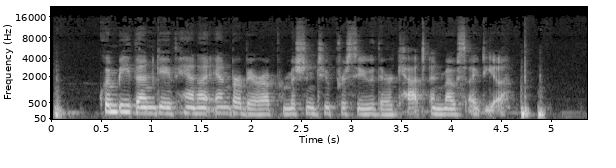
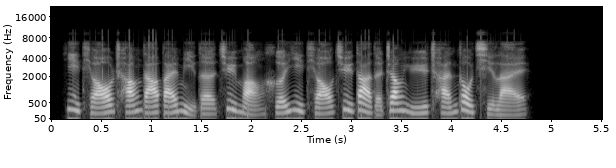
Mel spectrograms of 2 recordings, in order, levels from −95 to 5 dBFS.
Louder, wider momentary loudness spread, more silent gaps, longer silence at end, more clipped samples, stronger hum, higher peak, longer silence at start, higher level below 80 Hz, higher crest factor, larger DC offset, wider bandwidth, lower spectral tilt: about the same, -20 LUFS vs -22 LUFS; about the same, 9 LU vs 10 LU; neither; second, 0.4 s vs 0.75 s; neither; neither; about the same, -2 dBFS vs -2 dBFS; about the same, 0.05 s vs 0.15 s; first, -54 dBFS vs -60 dBFS; about the same, 18 dB vs 20 dB; second, under 0.1% vs 0.5%; first, 15 kHz vs 11 kHz; first, -6 dB/octave vs -3.5 dB/octave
